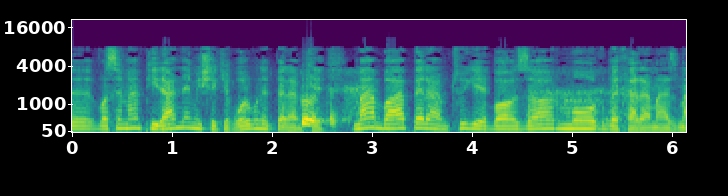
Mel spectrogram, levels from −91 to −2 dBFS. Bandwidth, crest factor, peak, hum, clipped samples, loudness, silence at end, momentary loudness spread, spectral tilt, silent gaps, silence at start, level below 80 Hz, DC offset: 8 kHz; 12 dB; 0 dBFS; none; under 0.1%; -13 LUFS; 0 s; 6 LU; -6 dB/octave; none; 0 s; -40 dBFS; under 0.1%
